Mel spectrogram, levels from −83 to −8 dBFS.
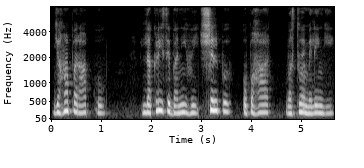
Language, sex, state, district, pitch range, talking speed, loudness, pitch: Hindi, female, Uttar Pradesh, Muzaffarnagar, 190-225 Hz, 115 wpm, -23 LUFS, 200 Hz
